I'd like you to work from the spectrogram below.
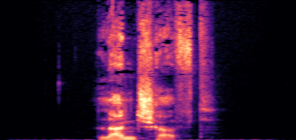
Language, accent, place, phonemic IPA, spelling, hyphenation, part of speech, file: German, Germany, Berlin, /ˈlantʃaft/, Landschaft, Land‧schaft, noun, De-Landschaft.ogg
- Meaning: landscape: 1. land as defined by its geographical (and architectural) features 2. scenery, land as viewed from a given vantage point 3. a picture, especially a painting, of such a view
